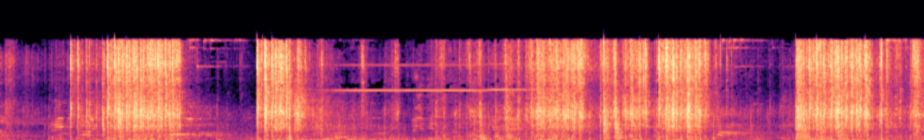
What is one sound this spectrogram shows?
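A rifle fires rapid bursts of gunshots in a large echoing hall.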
